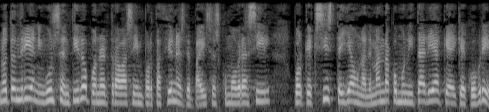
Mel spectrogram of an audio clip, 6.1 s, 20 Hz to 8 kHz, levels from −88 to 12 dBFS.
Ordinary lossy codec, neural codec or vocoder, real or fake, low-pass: AAC, 48 kbps; none; real; 7.2 kHz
